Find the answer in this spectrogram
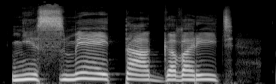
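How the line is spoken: Shouting. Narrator (Russian): закричал Рейчип

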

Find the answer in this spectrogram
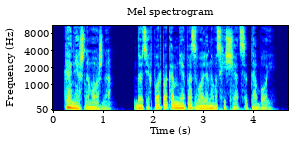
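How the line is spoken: Murmur. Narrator (Russian): пробормотал Спартак

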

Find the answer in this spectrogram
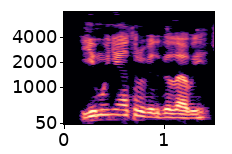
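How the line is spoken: Plain. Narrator (Russian): сказал Фуке

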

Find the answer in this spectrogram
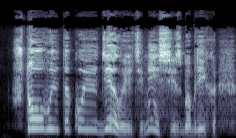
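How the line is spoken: Exclaiming. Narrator (Russian): воскликнула Сьюзен

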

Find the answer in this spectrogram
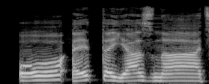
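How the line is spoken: Laughing. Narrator (Russian): рассмеялся Ричард

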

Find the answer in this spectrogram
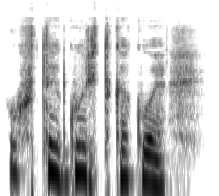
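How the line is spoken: Sad sigh. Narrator (Russian): печально вздохнула Людмила

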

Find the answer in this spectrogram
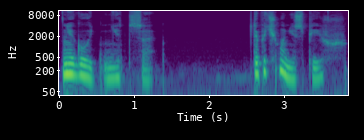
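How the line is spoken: Gentle question. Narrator (Russian): спросил он мягко

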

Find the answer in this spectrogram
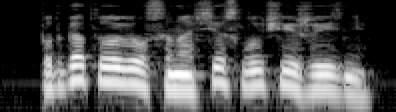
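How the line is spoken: Calm statement. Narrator (Russian): спокойно констатировала Настя

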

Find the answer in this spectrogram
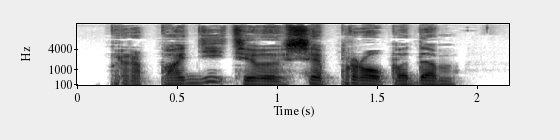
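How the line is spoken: Muttered under breath. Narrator (Russian): пробормотал себе под нос

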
